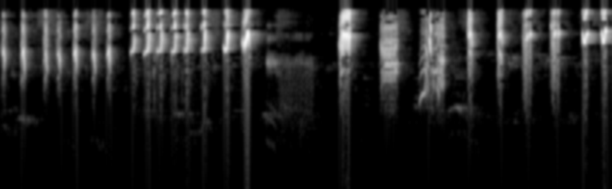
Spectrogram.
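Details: Asian glossy starling, a mimic of other birds, in energetic 'gacor teler' song: quick repeated high ticks and chips, a brief pause, then harsh bursts and sharp thin whistles.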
